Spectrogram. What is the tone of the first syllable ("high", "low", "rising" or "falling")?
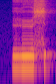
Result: high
